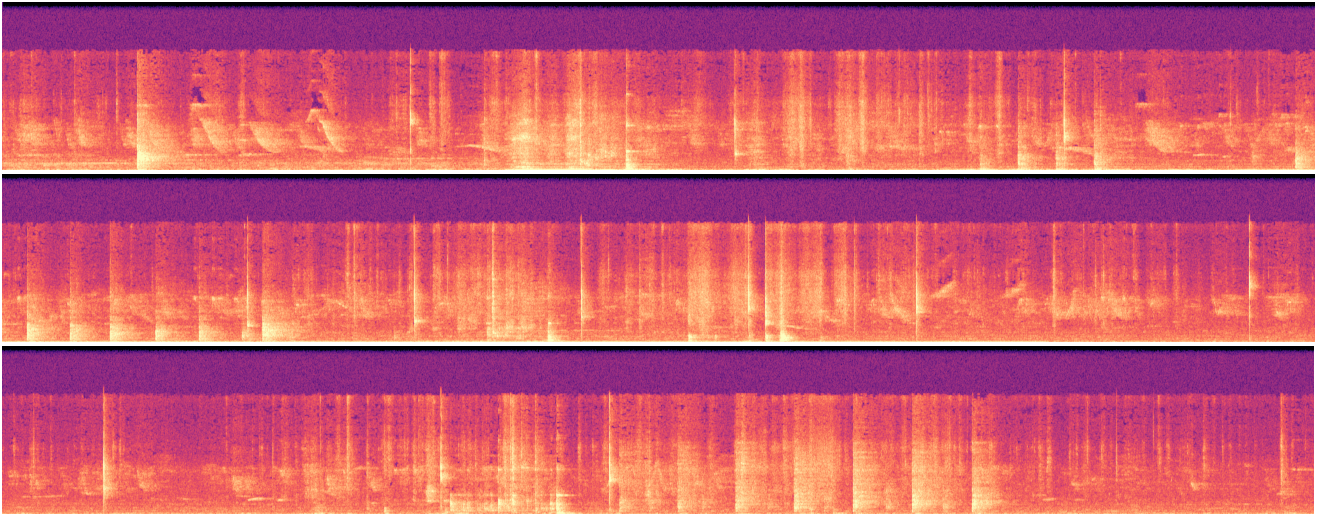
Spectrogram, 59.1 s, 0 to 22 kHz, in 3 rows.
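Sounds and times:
hands working dough: 0:00.0 - 0:59.0
cakes tapping on metal tray: 0:14.6 - 0:16.9, 0:18.7 - 0:24.4, 0:46.0 - 0:54.6.

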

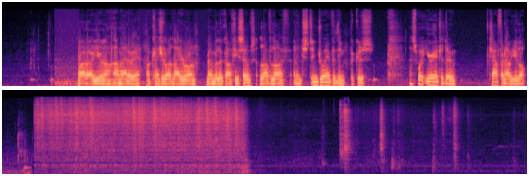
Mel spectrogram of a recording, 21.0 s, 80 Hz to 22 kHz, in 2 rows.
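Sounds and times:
low steady hum: 0:00.0 - 0:11.2
welding arc crackling and hissing: 0:11.1 - 0:15.6.

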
